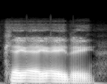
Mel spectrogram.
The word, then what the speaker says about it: qadi: religious judge called a qadi, pronounced Kaadi, himself authorized as a mufti, to adjudicate the matter.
